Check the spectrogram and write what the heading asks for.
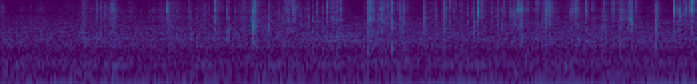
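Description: Clear plastic stamp packaging crinkling and crackling in a series of small, sharp clicks as it is handled and set down, over a steady low hum.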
